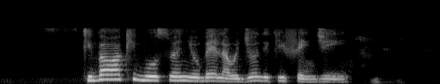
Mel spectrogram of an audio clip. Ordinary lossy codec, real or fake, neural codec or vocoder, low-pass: Opus, 32 kbps; fake; codec, 24 kHz, 0.5 kbps, DualCodec; 5.4 kHz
